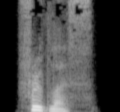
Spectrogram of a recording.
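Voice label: "fruitless", American English, female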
